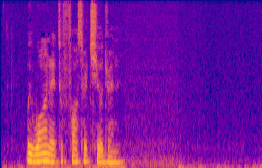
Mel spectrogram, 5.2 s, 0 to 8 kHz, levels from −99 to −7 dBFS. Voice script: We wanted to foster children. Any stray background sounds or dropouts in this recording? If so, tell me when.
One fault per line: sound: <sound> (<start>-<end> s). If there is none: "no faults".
no faults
